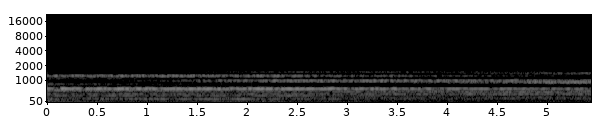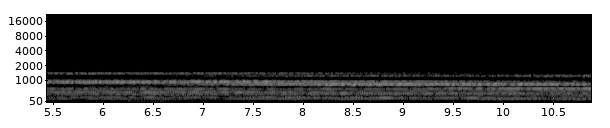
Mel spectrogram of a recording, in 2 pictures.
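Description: Near silence with a faint ambient music drone: several soft tones held steady throughout.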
